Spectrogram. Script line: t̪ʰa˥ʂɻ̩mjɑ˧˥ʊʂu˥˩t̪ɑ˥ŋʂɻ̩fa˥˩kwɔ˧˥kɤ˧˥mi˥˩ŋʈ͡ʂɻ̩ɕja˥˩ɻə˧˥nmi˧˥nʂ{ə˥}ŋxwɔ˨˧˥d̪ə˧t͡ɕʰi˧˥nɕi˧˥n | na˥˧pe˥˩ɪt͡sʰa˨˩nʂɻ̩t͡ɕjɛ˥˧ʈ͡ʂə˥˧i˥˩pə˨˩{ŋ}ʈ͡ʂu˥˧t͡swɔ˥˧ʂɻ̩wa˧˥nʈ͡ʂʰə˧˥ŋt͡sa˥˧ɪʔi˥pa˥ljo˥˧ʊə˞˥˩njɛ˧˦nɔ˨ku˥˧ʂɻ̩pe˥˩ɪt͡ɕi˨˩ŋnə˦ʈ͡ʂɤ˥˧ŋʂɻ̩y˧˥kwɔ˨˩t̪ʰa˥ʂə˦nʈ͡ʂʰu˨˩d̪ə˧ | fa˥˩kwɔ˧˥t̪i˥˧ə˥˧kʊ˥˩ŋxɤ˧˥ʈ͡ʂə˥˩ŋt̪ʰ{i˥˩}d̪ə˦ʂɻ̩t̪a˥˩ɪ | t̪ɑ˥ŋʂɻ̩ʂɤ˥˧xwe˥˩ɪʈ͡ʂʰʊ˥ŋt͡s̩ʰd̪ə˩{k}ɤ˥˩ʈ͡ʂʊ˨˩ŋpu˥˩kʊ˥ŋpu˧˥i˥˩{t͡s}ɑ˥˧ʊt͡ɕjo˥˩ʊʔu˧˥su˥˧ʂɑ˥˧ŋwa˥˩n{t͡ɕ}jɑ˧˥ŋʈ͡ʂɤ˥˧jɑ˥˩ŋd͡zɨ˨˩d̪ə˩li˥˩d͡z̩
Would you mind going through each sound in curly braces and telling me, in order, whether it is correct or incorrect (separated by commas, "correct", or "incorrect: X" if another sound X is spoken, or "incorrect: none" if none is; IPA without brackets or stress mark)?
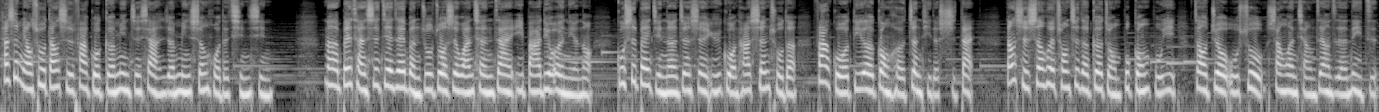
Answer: correct, incorrect: n, incorrect: i˨˩, correct, correct, incorrect: t͡ɕʰ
